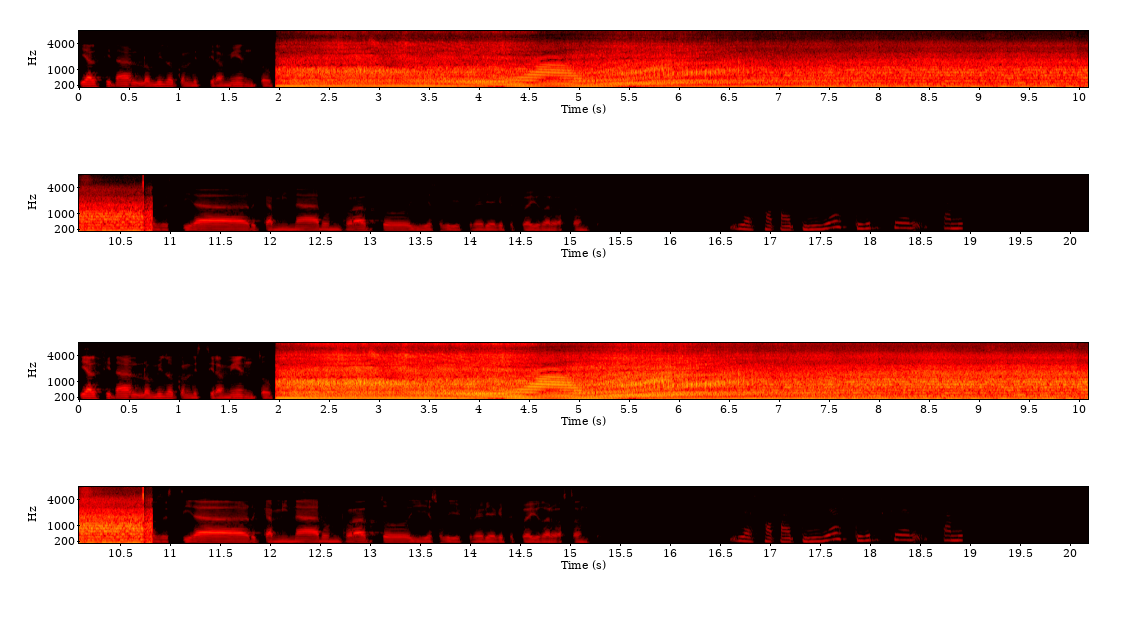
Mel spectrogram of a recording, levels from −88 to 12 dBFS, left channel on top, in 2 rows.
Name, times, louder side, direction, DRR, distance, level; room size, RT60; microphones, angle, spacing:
voice 1, 0.0-4.8 8.4-15.2, right 2 dB, 75° right, 2.3 m, -57 dB
sound 1, 2.0-10.8, right 5 dB, 40° right, 0.3 m, -29 dB
voice 2, 16.6-18.9, right 1 dB, 55° right, 7.6 m, -67 dB
head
